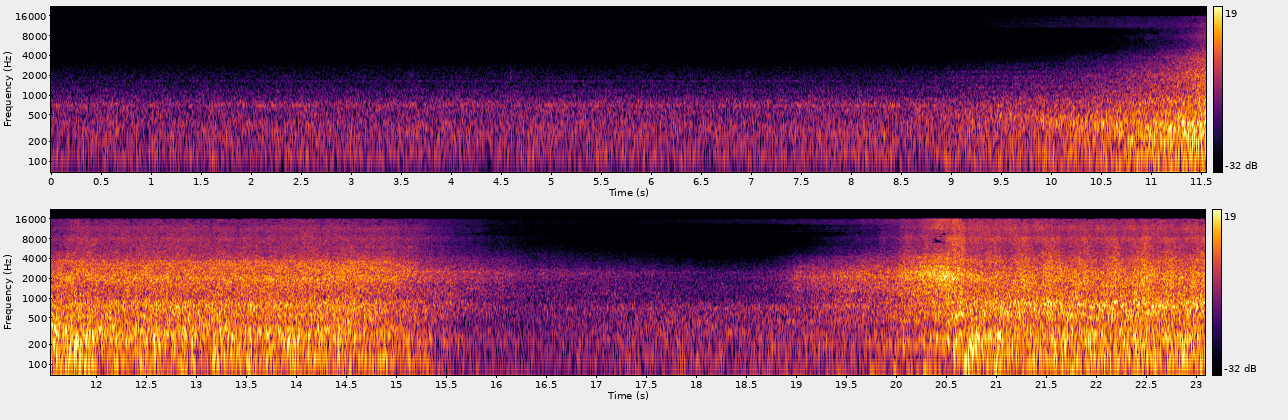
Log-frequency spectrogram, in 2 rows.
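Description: Steady wind and background noise, then an E5 series Shinkansen passes at speed on the through track: a rushing noise swells from about nine seconds in and is loudest as the nose goes by, eases for a couple of seconds, then rises again as the rest of the train sweeps past, still loud at the end.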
